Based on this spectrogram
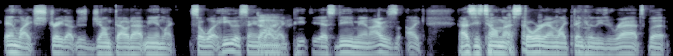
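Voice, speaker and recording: A man from Iowa with a very low voice tells a story in a loose, laid-back way, full of "like" and "man." The recording is dry and close. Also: fairly even intonation, a little fast, no room sound. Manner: laid-back, fills his talk with "like" and "man". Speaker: podcast co-host. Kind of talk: casual storytelling chat.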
